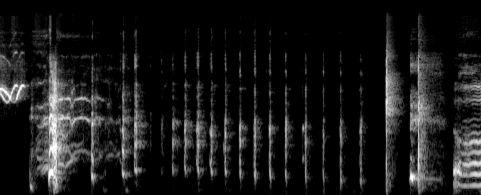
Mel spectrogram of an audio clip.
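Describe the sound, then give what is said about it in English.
A voice imitates the wet, squelching splash of walking after using a bidet: about a dozen quick smacking pops in a steady walking rhythm, with laughter before and after. “I was, bro, that shit was just splashing in my pinche fundillo.”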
